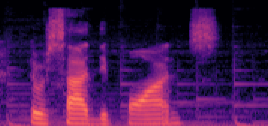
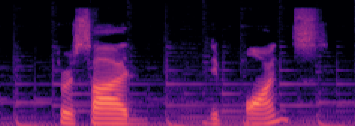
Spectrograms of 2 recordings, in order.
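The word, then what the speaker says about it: torsades de pointes: but this one is Torsade de Pons. It's a French term for heart problem. Torsade. If you're American, you can actually pronounce the S. Torsade de Pons.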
